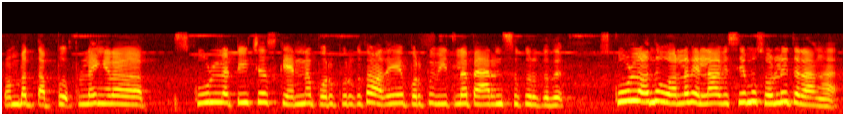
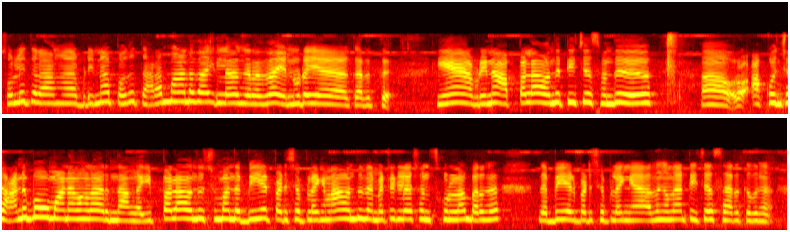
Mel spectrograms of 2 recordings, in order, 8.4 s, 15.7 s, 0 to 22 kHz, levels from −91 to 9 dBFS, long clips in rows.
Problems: constant background noise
